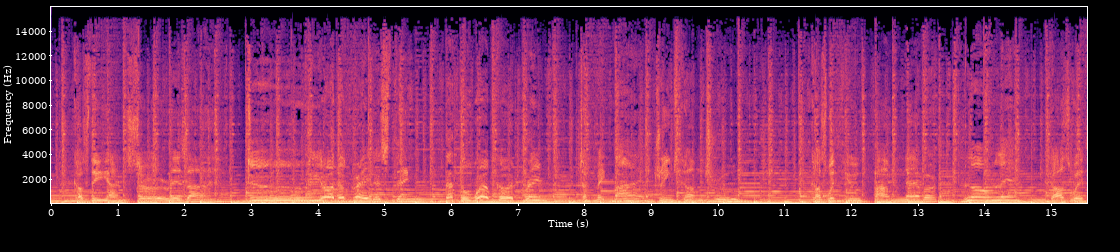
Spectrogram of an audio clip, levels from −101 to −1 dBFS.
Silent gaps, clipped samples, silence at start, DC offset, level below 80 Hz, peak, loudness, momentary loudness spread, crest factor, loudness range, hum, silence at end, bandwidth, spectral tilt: none; under 0.1%; 0 s; under 0.1%; -16 dBFS; 0 dBFS; -12 LUFS; 4 LU; 10 dB; 1 LU; none; 0 s; 15.5 kHz; -5.5 dB/octave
